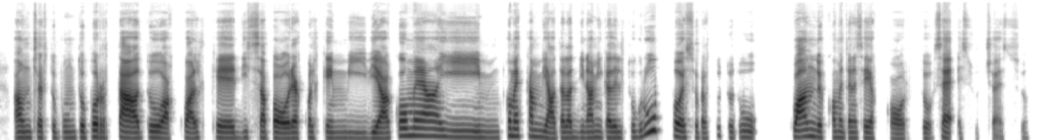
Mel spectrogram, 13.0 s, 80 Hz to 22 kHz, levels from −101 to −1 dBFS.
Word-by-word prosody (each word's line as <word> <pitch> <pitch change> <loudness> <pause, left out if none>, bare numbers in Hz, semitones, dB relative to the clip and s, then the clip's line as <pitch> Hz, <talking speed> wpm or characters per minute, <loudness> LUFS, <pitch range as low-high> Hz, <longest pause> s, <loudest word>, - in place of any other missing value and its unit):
a 160 - +2
un 160 0 -3
certo 160 0 -5
punto, 160 +1 -5
portato 160 -2 +5
a 140 - +1
qualche 155 +1 -1
dissapore, 155 -2 +2
a 150 - +3
qualche 160 +1 -7
invidia. 150 -1 -1
Come 210 +4 +1
hai 175 -4 0
mhmm 160 0 -11
com'è 200 -1 0
cambiata 170 -7 0
la 155 0 +1
dinamica 160 0 -2
del 160 0 -4
tuo 170 - -11
gruppo 295 - 0
e 165 - +2
soprattutto 160 +2 -11
tu 165 -1 -7 0.4
quando 185 0 +5
e 165 - -1
come 165 -1 -7
te 155 - -6
ne 155 - -5
sei 155 0 -4
accorto 135 -2 -8
se - - -1
è - - -22
successo? - - -20
160 Hz, 155 wpm, -23 LUFS, 155-175 Hz, 0.4 s, portato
